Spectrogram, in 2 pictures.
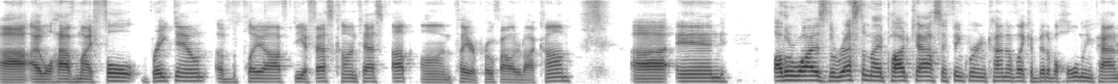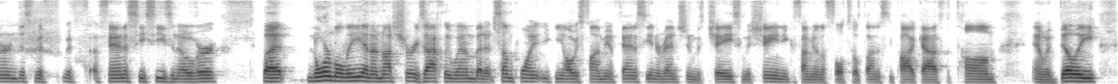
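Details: Adult male speaker; normal voice.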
